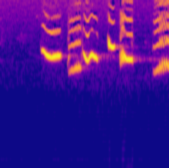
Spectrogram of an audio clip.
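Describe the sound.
A blackbird sings a run of short, clear, fluting whistled phrases separated by brief pauses. The bright, melodic notes rise and fall and stand out alone against near silence.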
